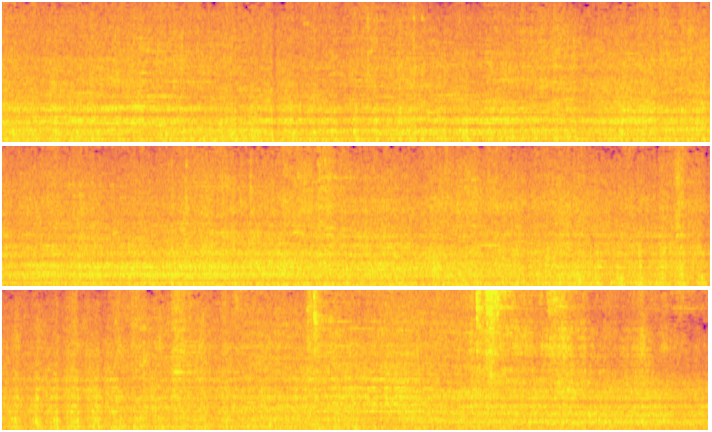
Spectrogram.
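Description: Freight cars of a CN manifest train rolling steadily past at speed, flatcars and then tank cars. The wheels clatter over the rail joints on top of a constant loud rumble.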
